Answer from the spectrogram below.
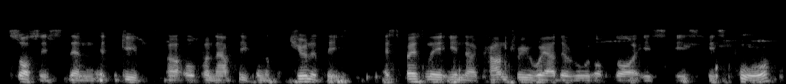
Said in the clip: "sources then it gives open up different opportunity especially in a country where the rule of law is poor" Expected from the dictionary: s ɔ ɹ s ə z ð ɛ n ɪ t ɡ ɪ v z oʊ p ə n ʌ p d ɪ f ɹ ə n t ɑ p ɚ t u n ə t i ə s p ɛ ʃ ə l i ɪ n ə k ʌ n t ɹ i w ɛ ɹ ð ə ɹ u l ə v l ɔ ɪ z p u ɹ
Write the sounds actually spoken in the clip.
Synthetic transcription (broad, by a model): s ɔ s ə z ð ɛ n ɪ t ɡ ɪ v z oʊ p ə n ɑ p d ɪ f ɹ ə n ɑ p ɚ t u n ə t i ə s p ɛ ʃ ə l i ɪ n ə k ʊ n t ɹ i w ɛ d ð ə ɹ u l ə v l ɔ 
